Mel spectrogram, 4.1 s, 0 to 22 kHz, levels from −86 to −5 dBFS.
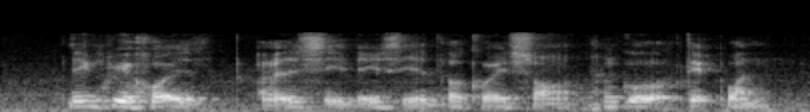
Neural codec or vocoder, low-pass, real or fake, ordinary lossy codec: codec, 16 kHz, 4 kbps, X-Codec, HuBERT features, trained on balanced general audio; 7.2 kHz; fake; none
